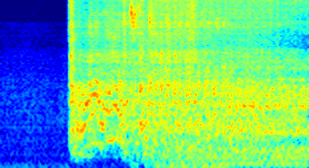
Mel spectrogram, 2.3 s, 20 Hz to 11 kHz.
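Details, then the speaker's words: Cummins Onan QG5500 gas RV generator with Code 45, flashing light, not making power despite new spark plugs: starts straight away but runs slightly uneven and won't hold speed; cause found to be broken brush block. "it says we're not making power and you can hear that it's it's off it's not running well"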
